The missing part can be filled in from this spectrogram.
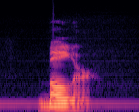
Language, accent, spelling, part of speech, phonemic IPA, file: English, US, bowler, noun, /ˈboʊ.lɚ/, En-us-bowler.ogg
- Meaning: 1. One who engages in the sport of bowling 2. The player currently bowling 3. A player selected mainly for their bowling ability 4. The pitcher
